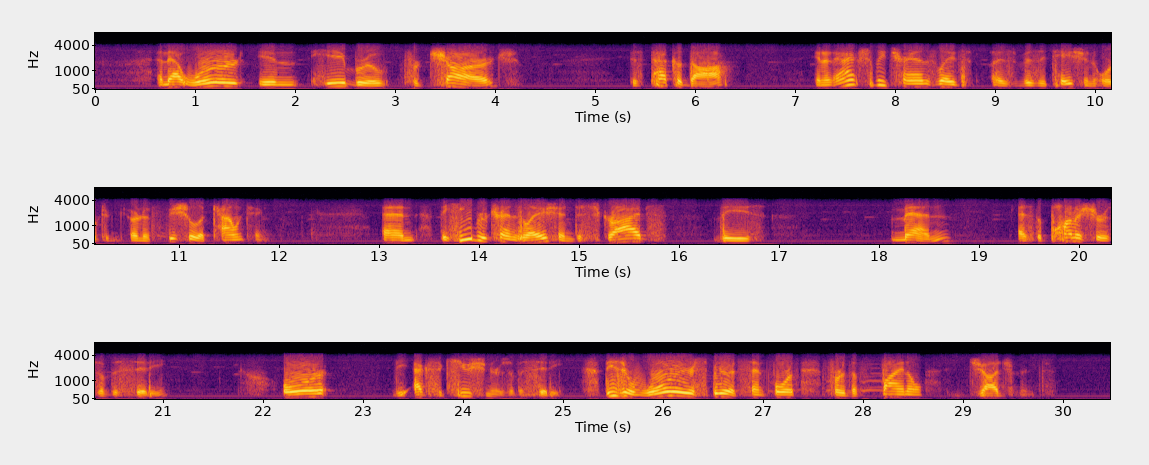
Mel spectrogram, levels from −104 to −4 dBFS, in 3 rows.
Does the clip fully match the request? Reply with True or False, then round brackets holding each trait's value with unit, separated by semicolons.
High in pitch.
False (135 Hz)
